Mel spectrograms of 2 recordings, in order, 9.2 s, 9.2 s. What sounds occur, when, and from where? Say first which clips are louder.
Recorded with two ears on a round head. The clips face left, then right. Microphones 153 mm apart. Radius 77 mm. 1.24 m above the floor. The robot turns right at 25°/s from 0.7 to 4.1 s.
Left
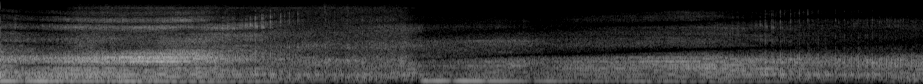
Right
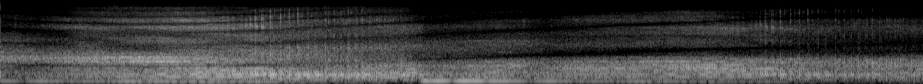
0.0 s a motorcycle: left 3 dB; 35° left (ahead or behind); by 9.2 s 30° right (ahead or behind)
